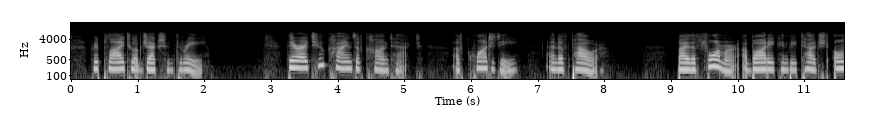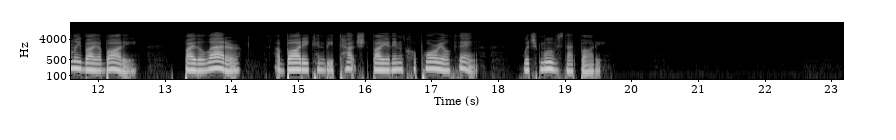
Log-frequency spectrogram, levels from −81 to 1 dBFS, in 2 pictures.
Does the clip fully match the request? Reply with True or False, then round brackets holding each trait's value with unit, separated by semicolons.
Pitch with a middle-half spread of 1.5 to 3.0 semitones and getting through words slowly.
True (2.4 semitones; 110 wpm)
